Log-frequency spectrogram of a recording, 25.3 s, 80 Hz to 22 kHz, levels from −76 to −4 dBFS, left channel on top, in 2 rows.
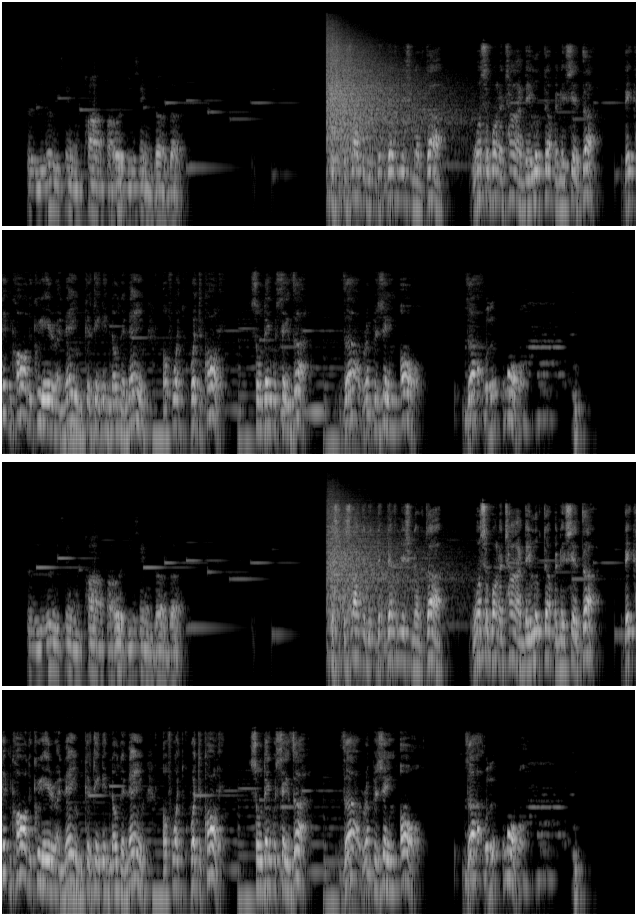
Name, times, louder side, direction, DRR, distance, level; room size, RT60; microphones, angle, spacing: voice 1, 0.5-3.6, right 1 dB, 15° left, 1.2 m, -36 dB
sound 1, 0.5-5.8 7.1-12.9 13.9-20.1, right 2 dB, 50° right, 0.9 m, -51 dB
sound 2, 6.5-9.8, left 3 dB, 55° left, 0.7 m, -36 dB
voice 2, 6.6-8.9 9.4-11.9 12.4-17.1 17.6-18.9 19.4-21.0 21.9-23.1, right 2 dB, 70° right, 0.7 m, -31 dB
voice 3, 21.9-22.5 23.1-24.2, right 3 dB, 10° right, 0.5 m, -42 dB
3.8 x 2.6 x 4.0 m
head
